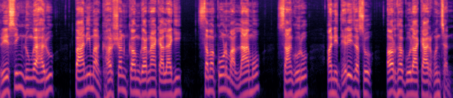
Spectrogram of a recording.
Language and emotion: Nepali, neutral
